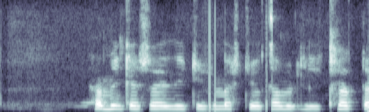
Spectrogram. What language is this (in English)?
Icelandic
